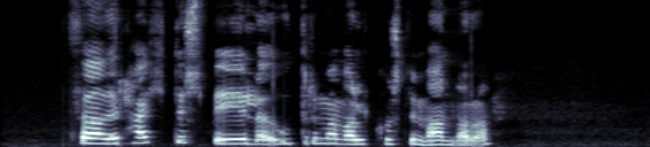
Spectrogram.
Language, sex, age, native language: Icelandic, female, 18-19, Icelandic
